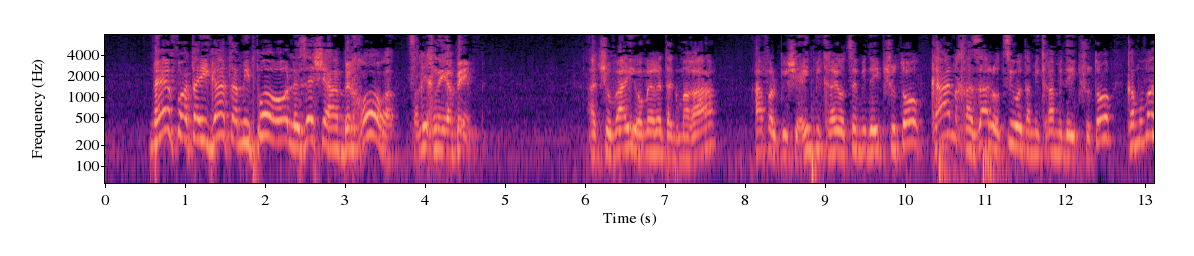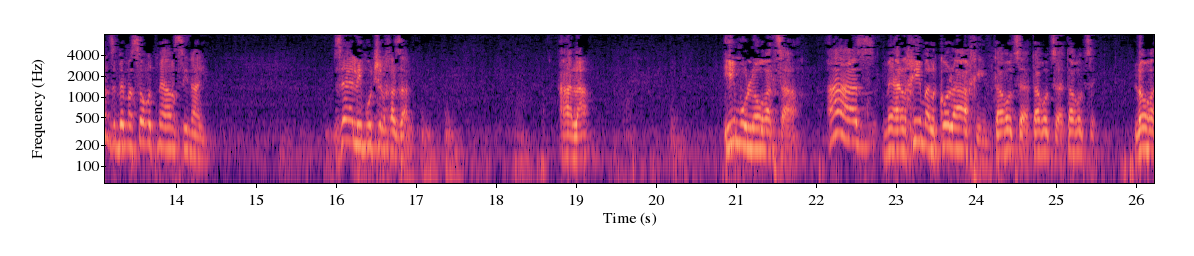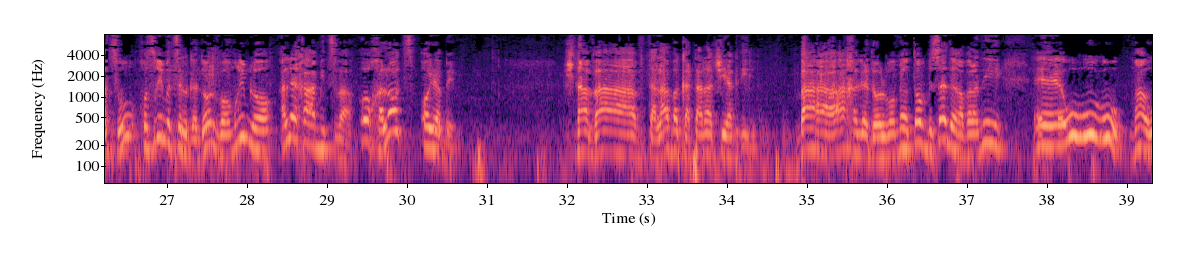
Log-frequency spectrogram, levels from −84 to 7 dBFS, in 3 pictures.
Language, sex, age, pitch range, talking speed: Hebrew, male, 50-69, 155-215 Hz, 130 wpm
